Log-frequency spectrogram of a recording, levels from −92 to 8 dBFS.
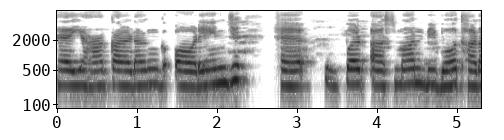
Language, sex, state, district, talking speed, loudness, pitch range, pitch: Hindi, male, Bihar, Araria, 135 wpm, -14 LUFS, 245-265 Hz, 250 Hz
